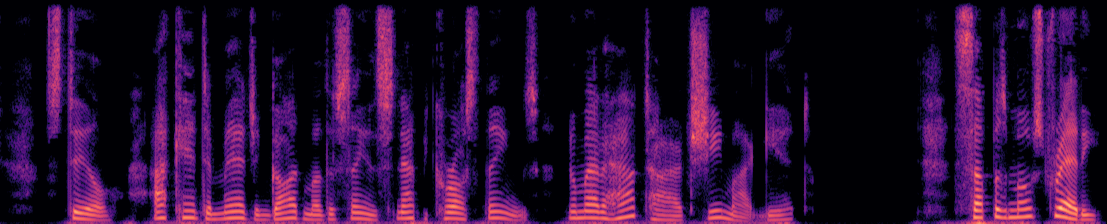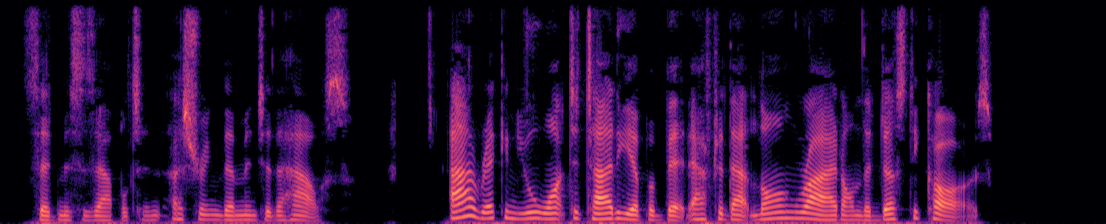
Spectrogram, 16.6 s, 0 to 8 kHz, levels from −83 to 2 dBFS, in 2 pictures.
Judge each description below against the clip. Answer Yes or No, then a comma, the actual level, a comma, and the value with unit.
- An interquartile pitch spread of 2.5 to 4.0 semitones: No, wide, 5.5 semitones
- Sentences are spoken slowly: No, average, 175 wpm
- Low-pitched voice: No, medium, 185 Hz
